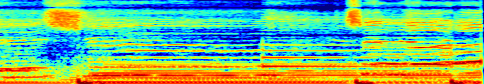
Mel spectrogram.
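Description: Live worship band playing a gospel song with singing: electric guitars over held bass notes, with a few sharp beats.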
